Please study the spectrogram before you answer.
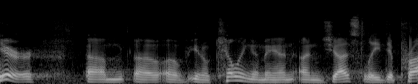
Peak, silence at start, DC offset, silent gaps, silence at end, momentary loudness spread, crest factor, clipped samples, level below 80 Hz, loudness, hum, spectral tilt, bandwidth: -12 dBFS; 0 s; under 0.1%; none; 0 s; 5 LU; 16 dB; under 0.1%; -64 dBFS; -30 LUFS; none; -6.5 dB/octave; 11 kHz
